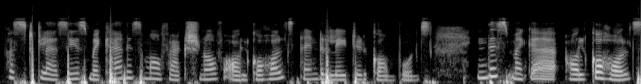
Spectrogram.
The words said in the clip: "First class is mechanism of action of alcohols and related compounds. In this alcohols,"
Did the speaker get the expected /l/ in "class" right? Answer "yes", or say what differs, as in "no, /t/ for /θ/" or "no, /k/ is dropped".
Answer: yes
